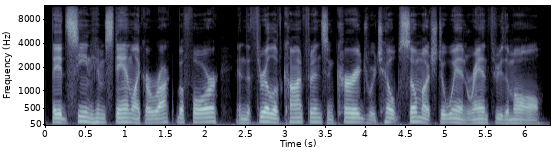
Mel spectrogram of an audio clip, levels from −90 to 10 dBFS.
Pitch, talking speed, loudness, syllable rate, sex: 100 Hz, 245 wpm, -21 LUFS, 5.7 syllables/s, male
